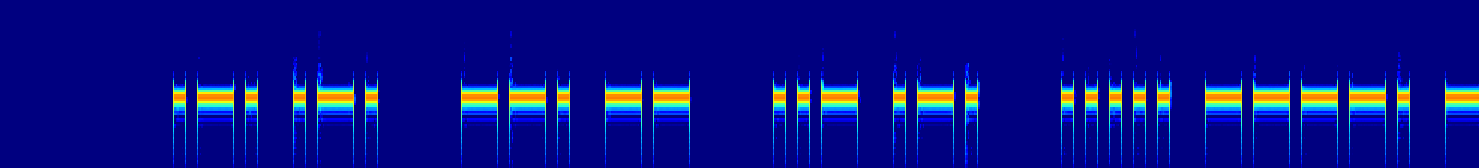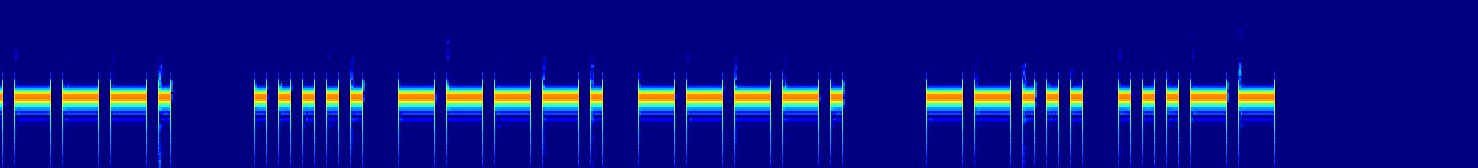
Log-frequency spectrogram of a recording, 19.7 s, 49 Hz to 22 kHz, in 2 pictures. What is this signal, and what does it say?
Morse code, heard as a keyed tone, about 15 wpm, 650 Hz. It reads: RR GM UR 599 599 73
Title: SOTA QSO Practice 15wpm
